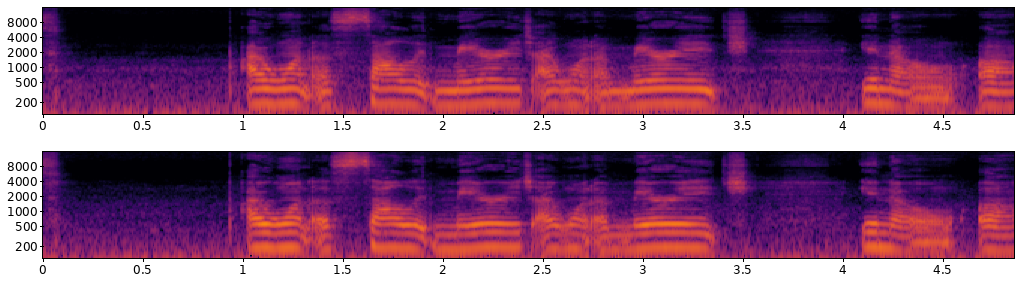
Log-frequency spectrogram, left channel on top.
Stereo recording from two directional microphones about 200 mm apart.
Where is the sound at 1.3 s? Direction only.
40° right (ahead or behind).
